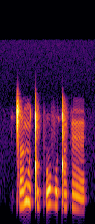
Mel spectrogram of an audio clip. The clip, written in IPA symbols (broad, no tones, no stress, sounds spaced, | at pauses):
ǁ ɐ ŋ ɔ̃ ǃ i pʼ o v o ǃ ɐ̃ k ɛ̃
